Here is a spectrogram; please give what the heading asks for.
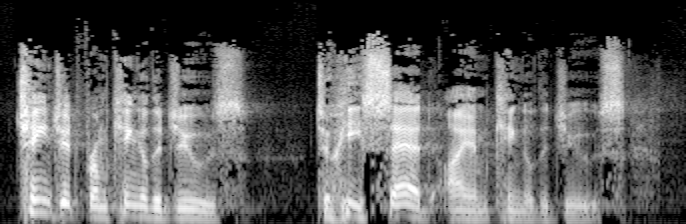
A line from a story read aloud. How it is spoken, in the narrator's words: Pilate replied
